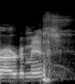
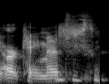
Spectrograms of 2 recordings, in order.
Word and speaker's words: Artemis: Artemis is the more common pronunciation and it's the pronunciation for the goddess and I was named after Artemis, but my mom always called me Artamus and it's a whole long convoluted story.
